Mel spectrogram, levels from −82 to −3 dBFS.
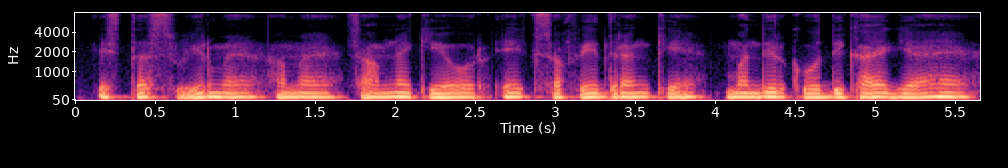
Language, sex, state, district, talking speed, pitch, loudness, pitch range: Hindi, male, Bihar, Samastipur, 170 wpm, 135 Hz, -14 LUFS, 130-140 Hz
